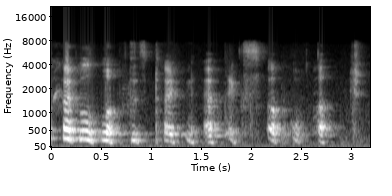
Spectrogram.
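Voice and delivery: high, slow, giggly delivery; laughing through words. Real, not acted. Fan delighted by the pair's dynamic, real laughing speech. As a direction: squeeze the words out between laughs. Still laughing while commenting.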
